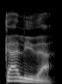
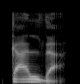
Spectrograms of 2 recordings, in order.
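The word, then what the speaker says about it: calida: El escritor insistía, se dice cálida con la i, pero la gente en la calle ya no la pronunciaba, simplemente decían calda.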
